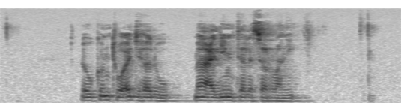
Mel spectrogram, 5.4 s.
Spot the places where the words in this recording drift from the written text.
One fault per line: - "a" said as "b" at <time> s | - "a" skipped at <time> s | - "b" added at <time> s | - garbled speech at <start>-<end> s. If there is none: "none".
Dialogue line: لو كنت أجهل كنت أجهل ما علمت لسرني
- "كنت أجهل" skipped at 2.3 s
